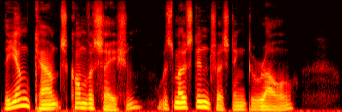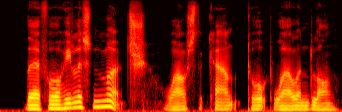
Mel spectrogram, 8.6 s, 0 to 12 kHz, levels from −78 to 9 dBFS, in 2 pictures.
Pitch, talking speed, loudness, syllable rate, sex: 115 Hz, 140 wpm, -18 LUFS, 4.4 syllables/s, male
